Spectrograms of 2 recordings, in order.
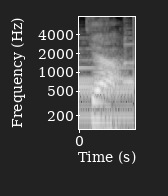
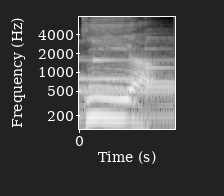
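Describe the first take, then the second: First: It is said as one single syllable. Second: It is said as two separate syllables. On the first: "isa lang ang pantig" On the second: "dalawang syllables or dalawang pantig"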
